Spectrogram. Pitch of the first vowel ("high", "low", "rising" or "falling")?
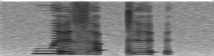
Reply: falling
